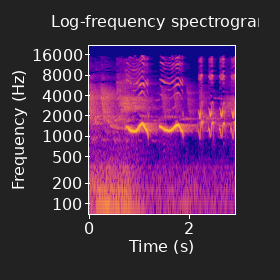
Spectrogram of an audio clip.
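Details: Masked laughingthrush singing as a lure for other birds: two long wavering whistles with a rise and fall, followed by four short quick yelping notes.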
